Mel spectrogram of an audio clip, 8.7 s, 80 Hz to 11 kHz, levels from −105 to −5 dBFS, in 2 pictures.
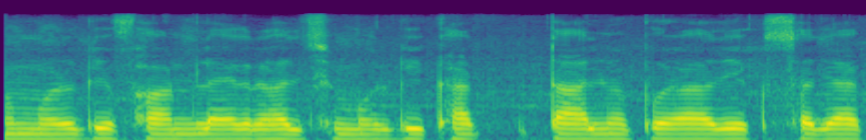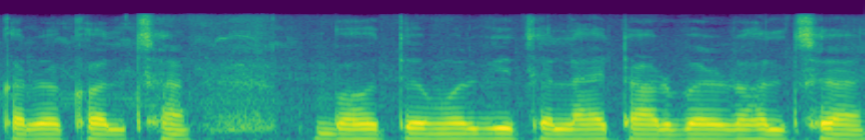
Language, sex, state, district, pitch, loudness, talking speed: Maithili, male, Bihar, Saharsa, 115 Hz, -14 LUFS, 160 wpm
